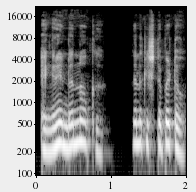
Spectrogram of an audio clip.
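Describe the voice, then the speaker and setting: A woman's voice: sits high, fairly even intonation, racing, dark tone. Woman reading a fatherly, firm older man. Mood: firm kind.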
